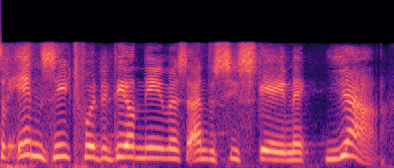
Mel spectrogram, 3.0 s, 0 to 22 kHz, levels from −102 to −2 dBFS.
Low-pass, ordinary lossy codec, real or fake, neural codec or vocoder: none; none; fake; codec, 16 kHz, 1 kbps, X-Codec, HuBERT features, trained on balanced general audio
